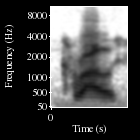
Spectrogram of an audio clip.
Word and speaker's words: Ciraulo: Yeah, you guys can follow me at Cole Corallo Racing on Instagram. And then I have a Facebook too. – And Corallo is spelled... – Cole... C-O-L-E, Corallo, C-I-R-A-U-L-O, and I use Instagram mostly.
